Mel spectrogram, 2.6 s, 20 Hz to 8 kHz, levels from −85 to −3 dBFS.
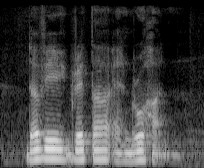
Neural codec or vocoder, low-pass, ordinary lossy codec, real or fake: none; 7.2 kHz; AAC, 32 kbps; real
